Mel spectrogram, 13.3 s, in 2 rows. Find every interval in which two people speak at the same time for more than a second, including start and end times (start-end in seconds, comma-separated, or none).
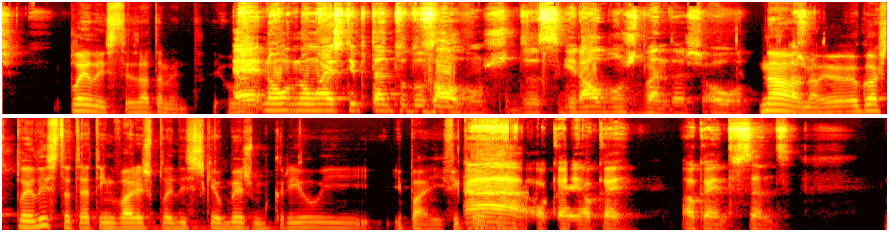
none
